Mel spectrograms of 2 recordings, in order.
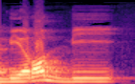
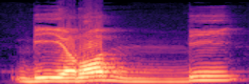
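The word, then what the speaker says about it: بِرَبِّ: yang kasrah di sini Bi mesti disempurnakan caranya dengan agak senyum sedikit Bi Bi Kemudian bertemu dengan ro hati-hati Biasanya karena mulut kita akan mempersiapkan pengucapan huruf ro yang tebal biasanya ba yang kasrah ini menjadi miring birbi bir harusnya tetap dipertahankan kesempurnaan harakat kasrahnya Bi birbi huruf ro tebalkan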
